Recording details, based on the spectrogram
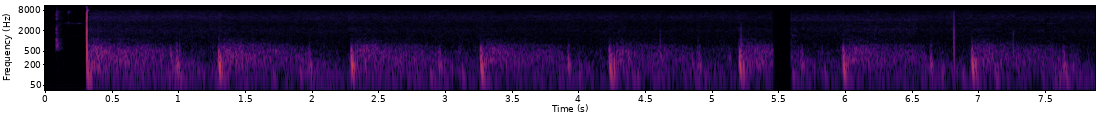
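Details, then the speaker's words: Teaching clip from a CCU patient case in valvulopathy lecture: regular heartbeat near 60/min, each beat trailed by a fading blowing diastolic murmur; aortic regurgitation murmur. "so yeah this is this is a diastolic murmur so um let's actually talk about this murmur is going on here so this is really the murmur of aortic regurgi"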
